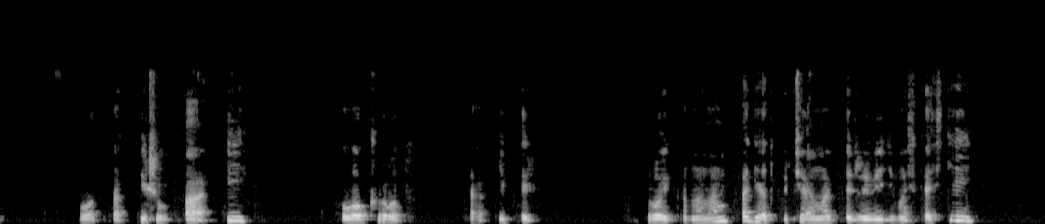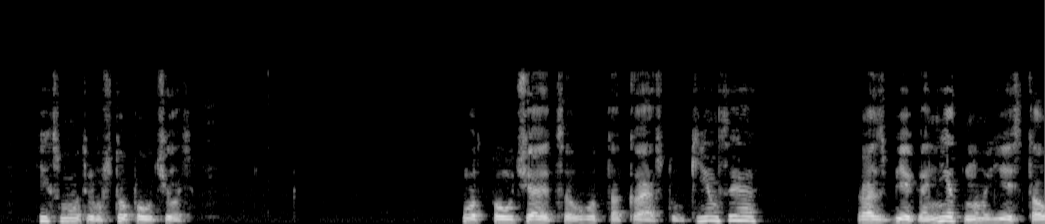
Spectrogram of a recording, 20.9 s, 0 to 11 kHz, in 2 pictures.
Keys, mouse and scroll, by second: 2.0 a, 3.7 i, 4.3-4.9 scroll down 2, 4.9-5.4 scroll down 2, 6.5 KP_3, 8.1 click, 9.1-9.5 scroll up 1, 10.8 click, 14.3 click.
